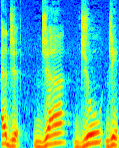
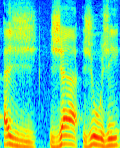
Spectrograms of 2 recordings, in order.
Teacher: احبسي صوت الجيم، الجيم الفصيحة أج جا جو جيم، صوتها محبوس · Shown in: first take · ليس أج جا جو جي، ليست كذلك.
